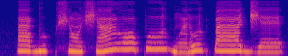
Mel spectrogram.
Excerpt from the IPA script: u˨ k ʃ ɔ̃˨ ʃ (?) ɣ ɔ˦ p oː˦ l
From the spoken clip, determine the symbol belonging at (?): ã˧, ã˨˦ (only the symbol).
ã˨˦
